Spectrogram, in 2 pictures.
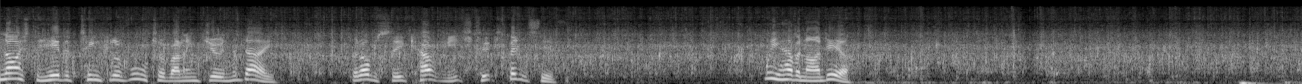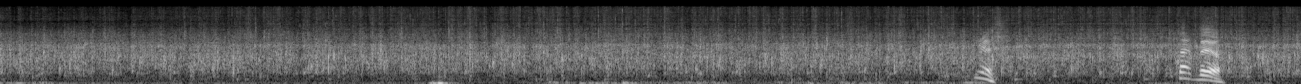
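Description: Fountain water splashes steadily into a pond outdoors.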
